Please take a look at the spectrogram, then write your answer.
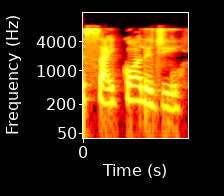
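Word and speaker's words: psychology: Okay, in the same way साइकोलॉजी। साइकोलॉजी, ठीक है, P silent होता है।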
